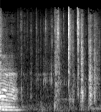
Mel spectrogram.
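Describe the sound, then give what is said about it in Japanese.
A brief voice sounds at the start, then irregular crinkling and crackling bursts as someone fumbles with the plastic wrapper of a cola mochi candy block, trying to tear it open. “ブロック開けるの下手か、お前。”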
